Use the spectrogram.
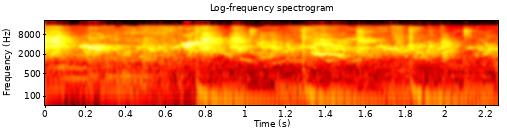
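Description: Former pet birds rescued to an animal sanctuary squawk and call in a dense, overlapping chorus, with repeated harsh bursts over a steady background din.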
